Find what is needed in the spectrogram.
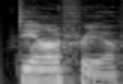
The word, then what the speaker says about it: D'Onofrio: How would you pronounce that last name? – D'Onofrio.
